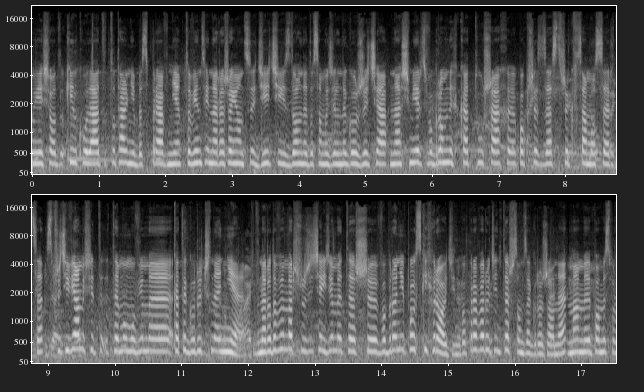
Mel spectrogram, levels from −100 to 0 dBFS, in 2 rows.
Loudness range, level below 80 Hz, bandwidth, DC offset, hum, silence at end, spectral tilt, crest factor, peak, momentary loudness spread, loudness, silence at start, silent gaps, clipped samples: 2 LU; -50 dBFS; 18.5 kHz; under 0.1%; none; 0 s; -4 dB/octave; 16 dB; -6 dBFS; 5 LU; -23 LUFS; 0 s; none; under 0.1%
